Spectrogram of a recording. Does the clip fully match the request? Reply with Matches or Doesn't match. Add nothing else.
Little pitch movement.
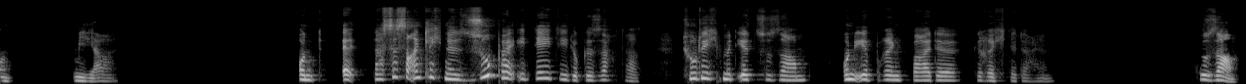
Doesn't match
